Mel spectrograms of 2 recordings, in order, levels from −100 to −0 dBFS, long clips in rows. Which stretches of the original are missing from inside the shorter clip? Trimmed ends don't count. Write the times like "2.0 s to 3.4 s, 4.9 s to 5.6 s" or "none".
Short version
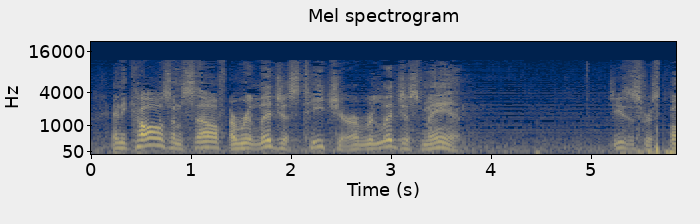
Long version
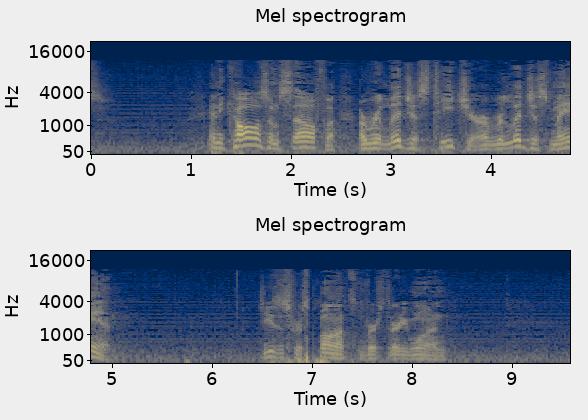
2.3 s to 2.6 s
